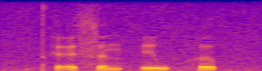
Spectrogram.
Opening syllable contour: rising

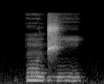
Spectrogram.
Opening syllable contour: low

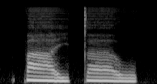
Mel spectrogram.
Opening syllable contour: low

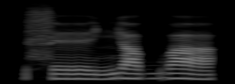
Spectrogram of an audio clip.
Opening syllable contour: low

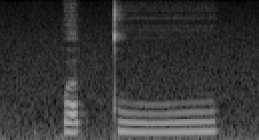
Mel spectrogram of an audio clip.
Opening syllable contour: rising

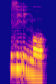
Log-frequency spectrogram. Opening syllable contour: high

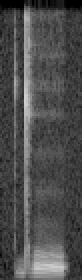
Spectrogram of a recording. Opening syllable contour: falling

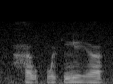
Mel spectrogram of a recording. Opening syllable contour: low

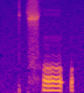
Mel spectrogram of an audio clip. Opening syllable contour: low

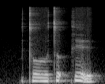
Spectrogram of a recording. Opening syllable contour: low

